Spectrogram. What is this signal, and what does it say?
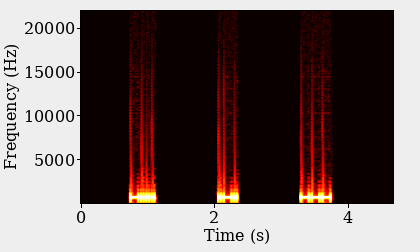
Morse code, heard as a keyed tone, about 30 wpm, spaced as for 8 wpm, 700 Hz. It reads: BRO
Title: 8x Character Spacing - Top 500 Words - 30wpm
